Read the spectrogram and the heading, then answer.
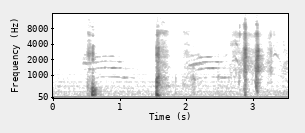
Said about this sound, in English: Okay, this is our cat, Stripey. I've never heard him meow before until he got sick. And then we took him to the vet. We bring him back. And now... He found his voice.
